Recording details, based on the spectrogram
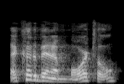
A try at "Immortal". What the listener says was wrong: How come you pronounce the T a lot? It's like Immorch, like Immortal instead of like Immortal.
